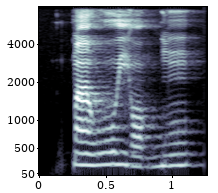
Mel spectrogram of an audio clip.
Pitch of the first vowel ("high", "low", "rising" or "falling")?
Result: low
